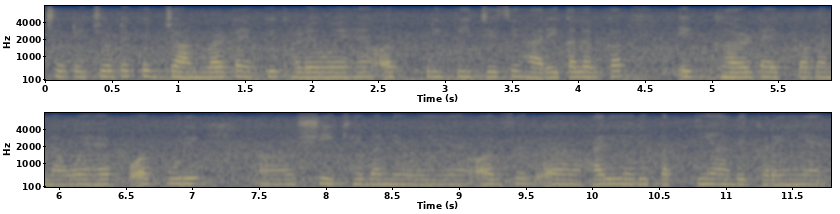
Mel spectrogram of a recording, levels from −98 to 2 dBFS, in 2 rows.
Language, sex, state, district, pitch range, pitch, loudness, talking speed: Hindi, female, Bihar, Darbhanga, 195-215 Hz, 200 Hz, -30 LUFS, 175 wpm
